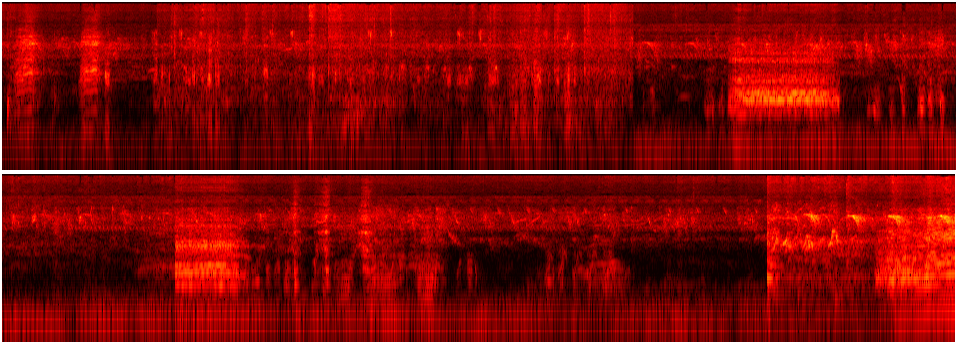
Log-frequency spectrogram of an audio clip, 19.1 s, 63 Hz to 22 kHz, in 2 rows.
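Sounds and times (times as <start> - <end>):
goose honking: 11.2 - 13.9, 17.2 - 19.0.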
